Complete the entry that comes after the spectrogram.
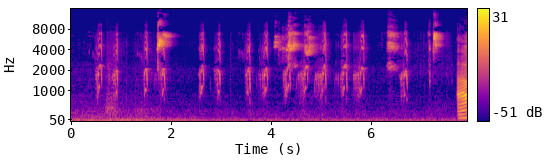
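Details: A young Fischer's lovebird nestled on a person's shoulder under a robe collar chirps while an albino Fischer's lovebird searches for it: short, sharp, high chirps, roughly two a second, with shriller squeaks; a brief human voice at the end.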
